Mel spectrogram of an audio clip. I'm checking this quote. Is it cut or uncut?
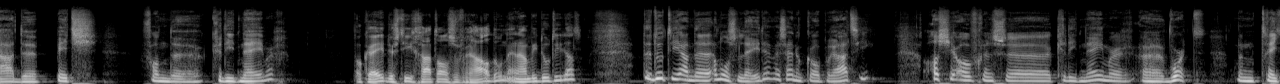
cut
